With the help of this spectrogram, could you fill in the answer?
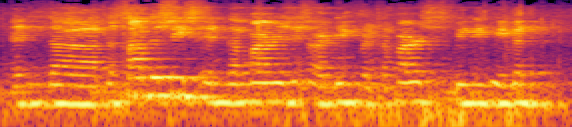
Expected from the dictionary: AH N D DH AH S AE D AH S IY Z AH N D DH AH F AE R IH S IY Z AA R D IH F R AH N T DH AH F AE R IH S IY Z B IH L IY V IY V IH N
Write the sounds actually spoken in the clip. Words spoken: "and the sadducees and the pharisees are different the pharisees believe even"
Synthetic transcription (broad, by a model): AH N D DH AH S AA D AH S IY S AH N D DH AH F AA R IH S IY S AA R D IH F R AH N T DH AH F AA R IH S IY S B IH L IY V IY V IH N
